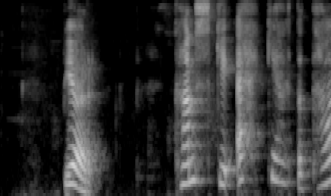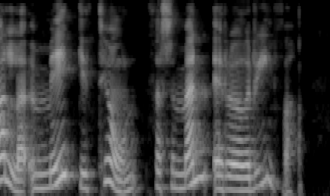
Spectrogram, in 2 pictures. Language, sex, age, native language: Icelandic, female, 30-39, Icelandic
